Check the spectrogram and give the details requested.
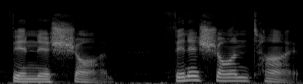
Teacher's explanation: It's like we're taking that final SH sound and we're moving it over to that preposition. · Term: linking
